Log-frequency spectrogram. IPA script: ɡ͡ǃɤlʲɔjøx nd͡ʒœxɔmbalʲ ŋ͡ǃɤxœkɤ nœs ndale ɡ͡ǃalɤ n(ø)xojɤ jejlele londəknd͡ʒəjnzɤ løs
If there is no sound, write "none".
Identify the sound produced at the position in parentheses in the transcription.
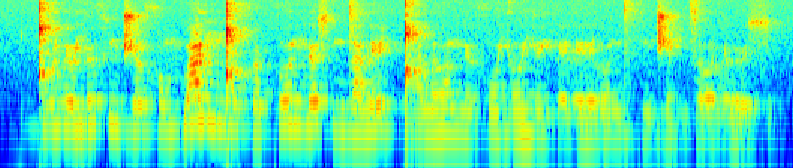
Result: ø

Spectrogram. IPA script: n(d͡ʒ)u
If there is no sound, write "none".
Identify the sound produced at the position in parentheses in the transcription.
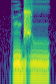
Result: d͡ʒ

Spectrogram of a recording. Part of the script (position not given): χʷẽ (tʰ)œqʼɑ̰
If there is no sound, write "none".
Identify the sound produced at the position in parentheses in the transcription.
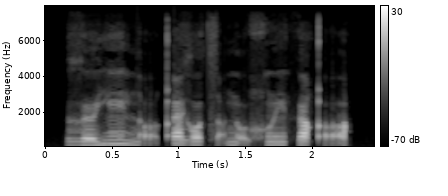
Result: θ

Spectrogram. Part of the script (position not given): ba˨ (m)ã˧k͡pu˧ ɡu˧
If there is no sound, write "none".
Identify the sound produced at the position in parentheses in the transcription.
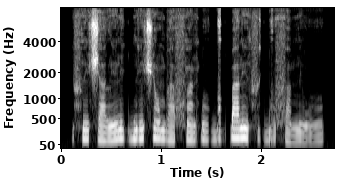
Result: f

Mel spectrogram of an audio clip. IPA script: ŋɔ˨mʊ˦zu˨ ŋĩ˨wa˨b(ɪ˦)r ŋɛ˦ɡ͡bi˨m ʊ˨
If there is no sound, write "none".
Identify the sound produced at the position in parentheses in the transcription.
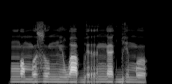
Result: ɪ˦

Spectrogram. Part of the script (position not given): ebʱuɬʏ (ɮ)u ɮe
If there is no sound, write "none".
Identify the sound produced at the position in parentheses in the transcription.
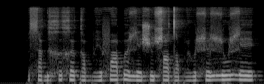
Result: ɮ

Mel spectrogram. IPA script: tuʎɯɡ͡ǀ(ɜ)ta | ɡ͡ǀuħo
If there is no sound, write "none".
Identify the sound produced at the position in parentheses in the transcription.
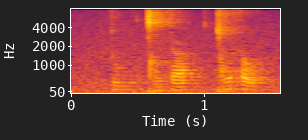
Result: ɜ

